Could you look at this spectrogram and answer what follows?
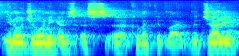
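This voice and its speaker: A young man from Singapore chats loosely as an interview guest, filling his sentences with ums and asides. His voice is dark and mellow and sits a little low. The room is very echoey, with a long reverb trailing after each phrase. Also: fast. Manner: relaxed, rambling, many fillers. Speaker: artist guest. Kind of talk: casual interview.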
